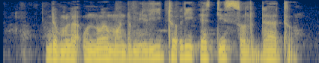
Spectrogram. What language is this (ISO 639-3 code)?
epo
